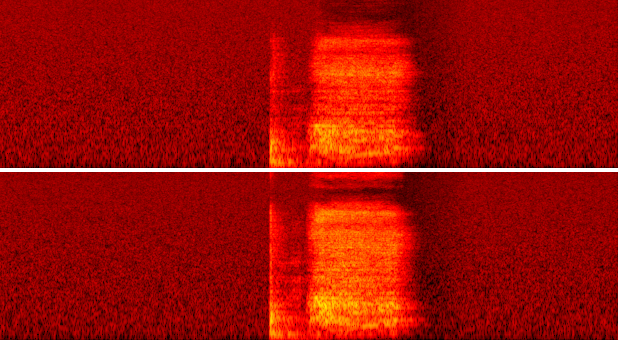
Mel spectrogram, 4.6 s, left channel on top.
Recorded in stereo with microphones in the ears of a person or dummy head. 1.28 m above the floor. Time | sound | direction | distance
2.0 | a hiss | 55° right (ahead or behind) | 1.3 m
